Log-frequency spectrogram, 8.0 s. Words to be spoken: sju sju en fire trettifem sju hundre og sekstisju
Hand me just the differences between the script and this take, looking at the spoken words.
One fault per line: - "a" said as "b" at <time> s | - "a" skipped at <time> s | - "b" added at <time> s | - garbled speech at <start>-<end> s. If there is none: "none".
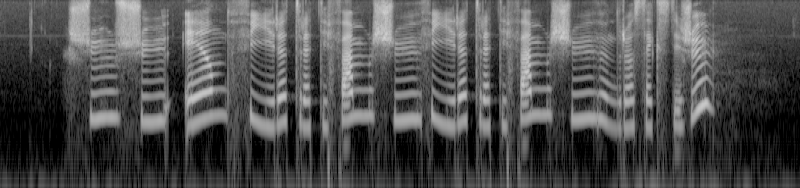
- "fire trettifem sju" added at 4.3 s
